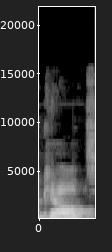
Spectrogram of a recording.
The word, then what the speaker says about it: Celt: take it away Vanna so who were the Celts I kind of went over all of that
